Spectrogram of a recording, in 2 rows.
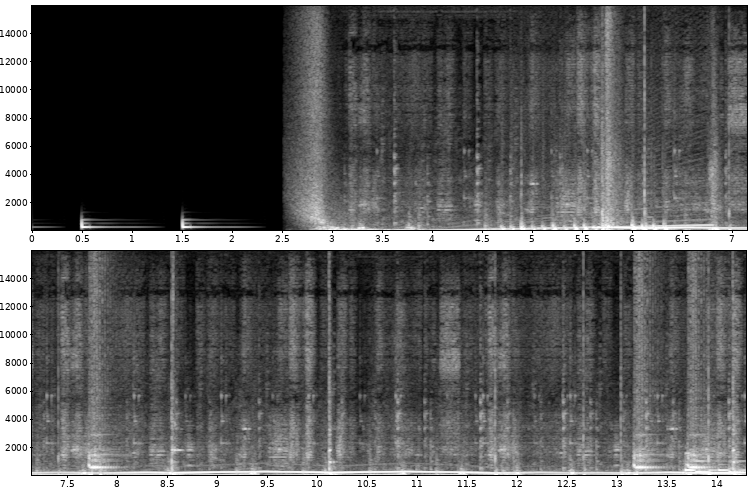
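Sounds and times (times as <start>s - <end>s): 
steady slightly wavering low drone: 3.0s - 14.2s
bright metallic strikes: 3.6s - 14.2s
game ding-dong chime: 13.3s - 14.2s.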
